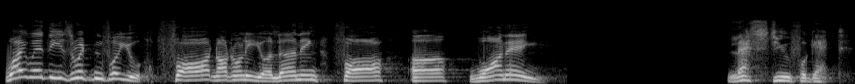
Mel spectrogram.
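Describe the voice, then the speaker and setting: A man in his sixties preaching a sermon in an animated way, firing rhetorical questions and swinging between loud and soft. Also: high-pitched, moderate pace, hardly any pauses, dull audio. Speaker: pastor.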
